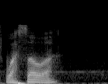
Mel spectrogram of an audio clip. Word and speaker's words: Wasoa: Oh, I've said your name wrong, I've just realised it's Wasoa.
